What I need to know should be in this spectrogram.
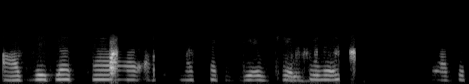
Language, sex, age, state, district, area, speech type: Hindi, female, 30-45, Uttar Pradesh, Ayodhya, rural, conversation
